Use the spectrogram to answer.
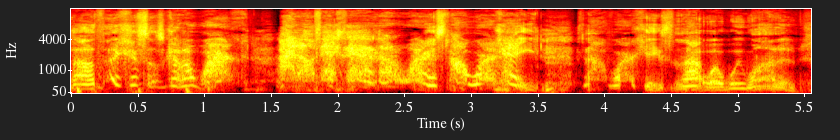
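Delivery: very high, strained falsetto shriek; mock a frantic girl screaming out that it's failing; imitated girl's screaming. Girl screaming to him across the tracks, imitated shrieking. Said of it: "She screams to me".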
